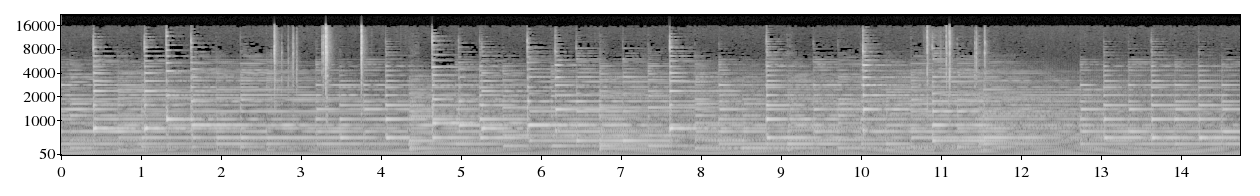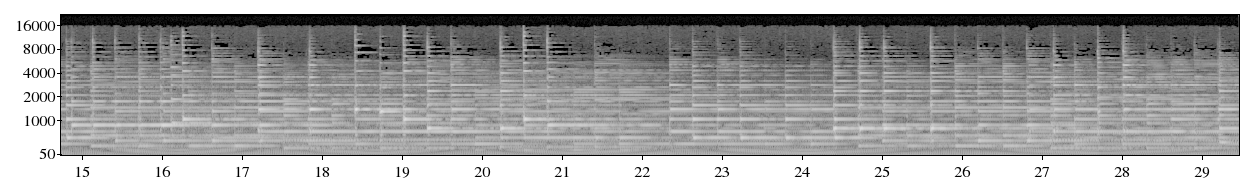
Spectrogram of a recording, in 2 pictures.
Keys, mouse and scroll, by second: 0.4 ctrl+=, 1.5-2.3 alt+scroll down 1, 20.3-21.2 scroll down 1, 21.5 double click, 23.2-23.9 typing, 25.2 typing.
